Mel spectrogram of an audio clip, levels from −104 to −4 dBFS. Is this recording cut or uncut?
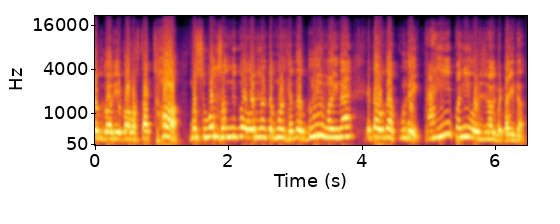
cut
